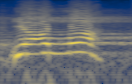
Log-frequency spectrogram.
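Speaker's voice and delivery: high cry to God; high, fervent exclamation; anguished invocation. Acted. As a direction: call out to God from on high pitch. Prophet cries out to God.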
